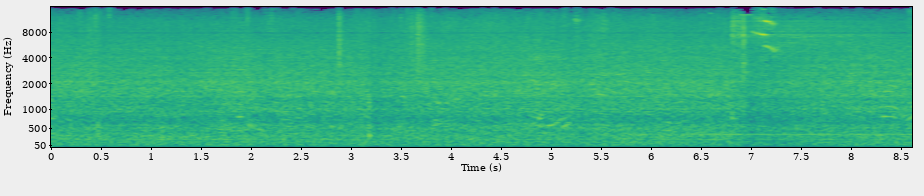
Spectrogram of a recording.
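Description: Interior of a 2009 NABI 40-SFW transit bus standing with its engine running: a steady rumble and hum. A droning tone steps up to a higher pitch about six seconds in.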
